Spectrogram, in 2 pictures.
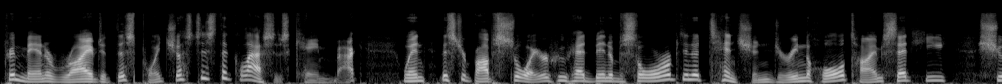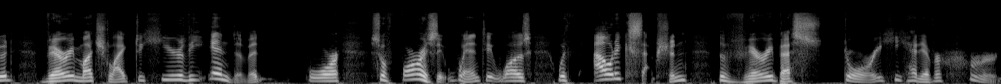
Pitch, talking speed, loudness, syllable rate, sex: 155 Hz, 170 wpm, -23 LUFS, 4.2 syllables/s, male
